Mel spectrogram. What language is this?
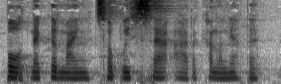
Welsh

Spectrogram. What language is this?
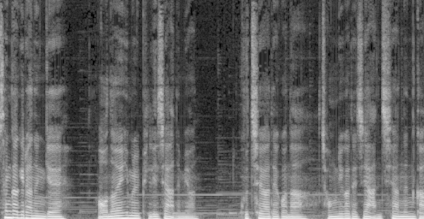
Korean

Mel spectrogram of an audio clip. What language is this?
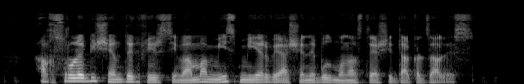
Georgian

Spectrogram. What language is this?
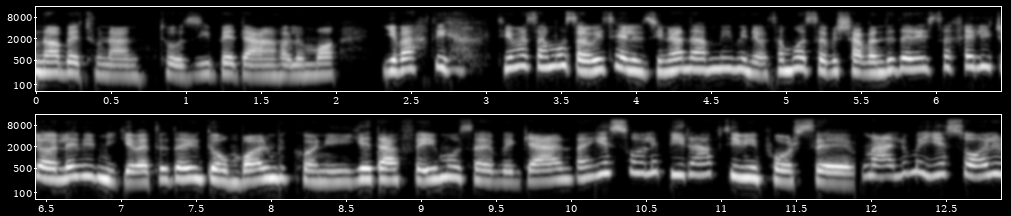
Persian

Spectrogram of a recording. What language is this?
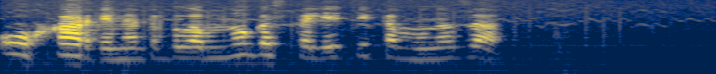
Russian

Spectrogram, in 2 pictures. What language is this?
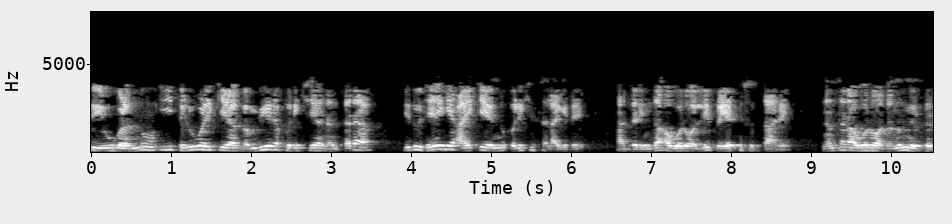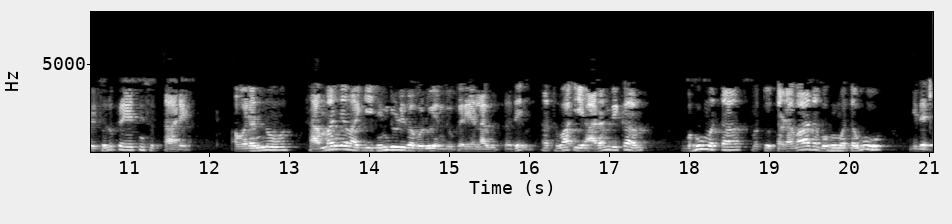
Kannada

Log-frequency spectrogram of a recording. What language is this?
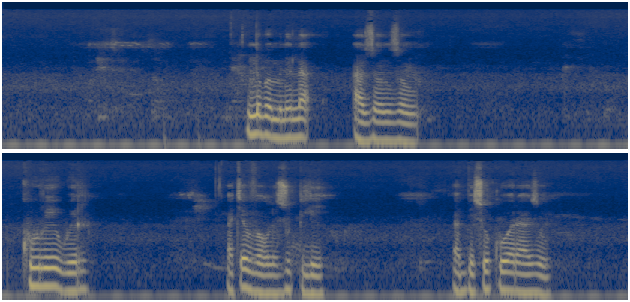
Southern Dagaare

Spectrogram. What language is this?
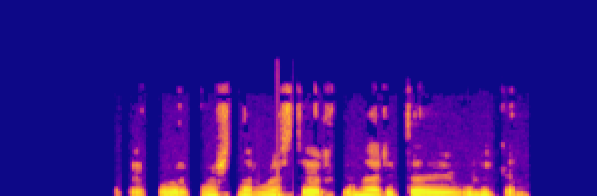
Pashto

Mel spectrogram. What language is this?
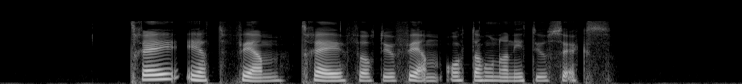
Swedish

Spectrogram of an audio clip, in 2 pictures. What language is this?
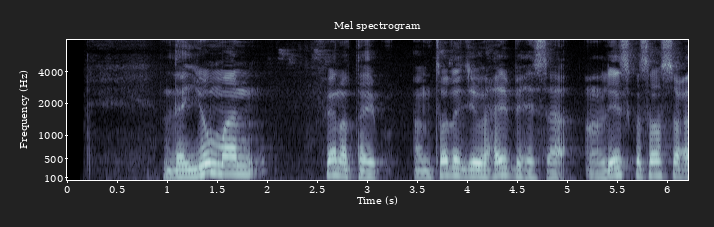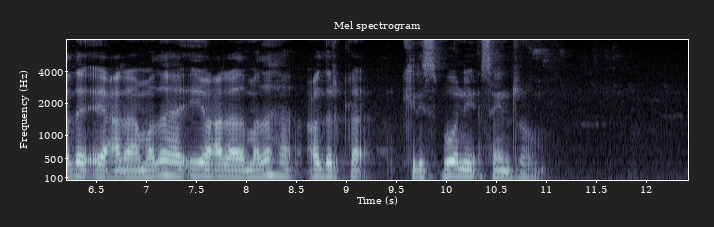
Somali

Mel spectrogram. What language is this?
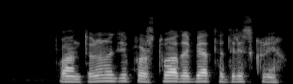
Pashto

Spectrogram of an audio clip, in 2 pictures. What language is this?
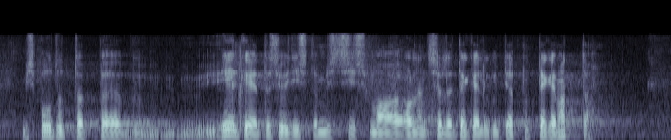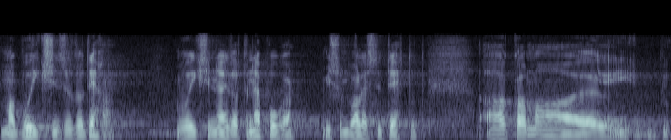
Estonian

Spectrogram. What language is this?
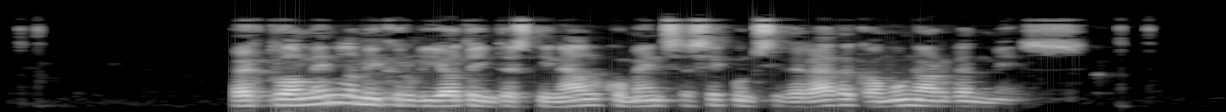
Catalan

